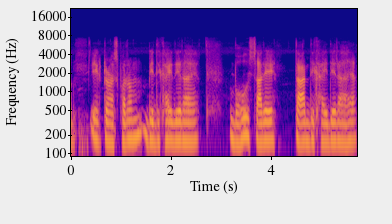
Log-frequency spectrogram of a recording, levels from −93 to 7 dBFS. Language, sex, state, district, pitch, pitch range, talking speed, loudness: Hindi, male, Jharkhand, Deoghar, 165 Hz, 155-170 Hz, 145 wpm, -20 LUFS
